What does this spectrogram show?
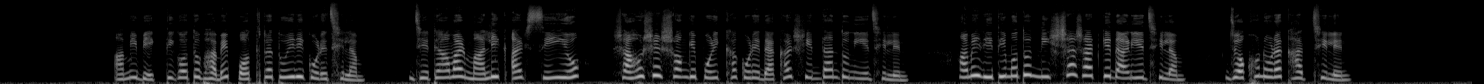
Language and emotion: Bengali, fearful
